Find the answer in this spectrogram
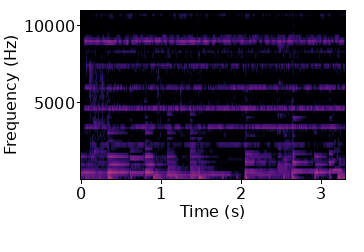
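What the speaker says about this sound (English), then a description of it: "They are both cut short by the school bell suddenly ringing" A school bell rings in the video game Our Hearts United, a bright repeating chime pattern with steady rhythmic tones running throughout, clear and fairly close.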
